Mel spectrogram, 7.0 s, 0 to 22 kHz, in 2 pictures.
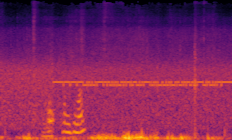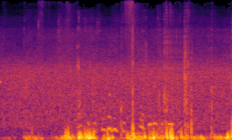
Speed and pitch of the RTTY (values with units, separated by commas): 75 baud, 170 Hz shift, 1900 Hz centre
